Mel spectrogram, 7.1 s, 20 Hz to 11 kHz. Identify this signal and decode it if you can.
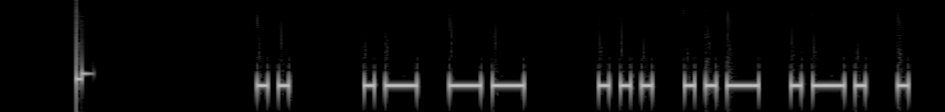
Morse code, heard as a keyed tone, about 16 wpm, 700 Hz. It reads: I AM SURE
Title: Sentences from Top 1000 Words - Review Part 3 - 15wpm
